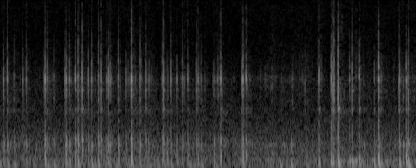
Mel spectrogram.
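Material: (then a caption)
Plastic. Fingertips and nails rapidly tap and scratch the outside of a hollow, empty blue plastic bucket turned with its open side facing forward. Quick, dry taps with a hollow low thump and a bright clicky edge mix with scratchy rasps. Each tap dies away almost instantly.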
